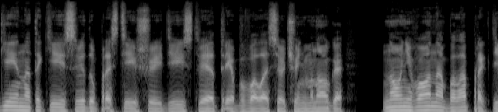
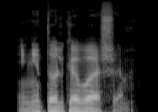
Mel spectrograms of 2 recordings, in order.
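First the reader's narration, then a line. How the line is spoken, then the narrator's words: Snorting remark. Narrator (Russian): хмыкнул Рома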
